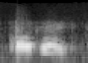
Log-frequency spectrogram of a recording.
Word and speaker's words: Padraig: It would be Padraig. The Irish pronunciation of Patrick, Padraig.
